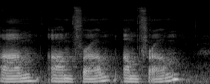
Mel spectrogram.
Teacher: In fast speech, I might lose a little bit of that diphthong. It might sound a little bit like I'm from.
